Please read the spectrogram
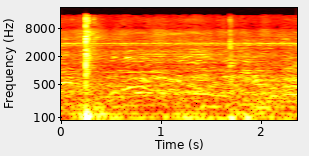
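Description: A football struck twice during footvolley play: a sharp, loud thud about a quarter second in and a softer one near the end, over crowd chatter.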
